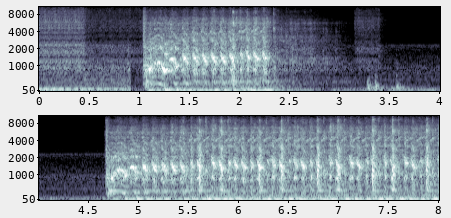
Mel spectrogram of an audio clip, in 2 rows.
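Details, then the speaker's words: 2006 Ford F350 6.0L Power Stroke diesel, after new fuel pump: rapid cranking, brief rough catch, pause, then fires to a choppy idle; hard start and stumbling, owner suspects vapor lock, fuel bowl later found dry. "I'm going to take the fuel bowl cover off on the front and I'm going to see make sure I'm getting fuel I think there's a big vapor lock up in there"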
